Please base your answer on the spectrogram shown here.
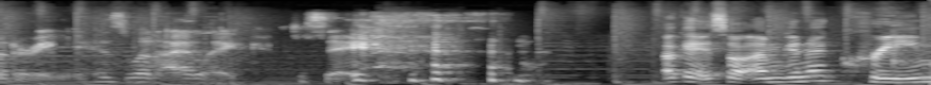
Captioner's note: laughs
